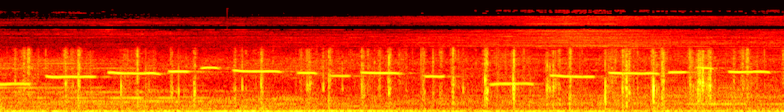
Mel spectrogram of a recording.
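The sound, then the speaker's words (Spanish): A person whistles a slow tune of held notes that step up and down in pitch, with faint ticking clicks and a low rumble beneath. “Cuando más se iba aproximando Ichabod a tan terrorífico árbol, y para quitarse de encima el miedo, comenzó a silbar inopinadamente.”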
